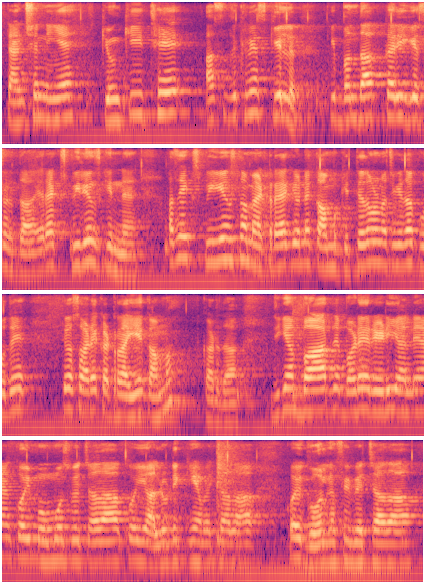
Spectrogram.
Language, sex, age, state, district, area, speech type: Dogri, male, 30-45, Jammu and Kashmir, Reasi, urban, spontaneous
